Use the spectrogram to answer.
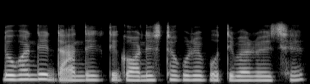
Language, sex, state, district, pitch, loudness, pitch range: Bengali, female, West Bengal, Cooch Behar, 205 Hz, -19 LUFS, 195-220 Hz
